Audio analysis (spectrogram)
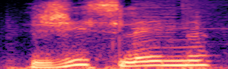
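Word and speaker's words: Ghislaine: Now, in French, this is normally pronounced. Jishlen is how it wait what you pronounce the s would be said in France.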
